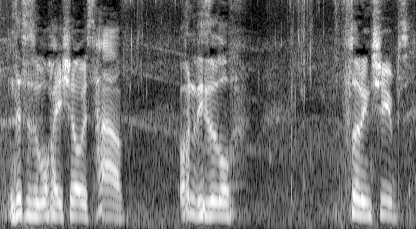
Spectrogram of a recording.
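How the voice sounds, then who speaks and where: A young man in his twenties, vlogging outdoors by a lake while fishing, talking excitedly and repeating himself as he reels in carp. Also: high-pitched, slight background noise. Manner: excitable, repeats himself, fast exclamations while reeling in fish. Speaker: angler vlogger.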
